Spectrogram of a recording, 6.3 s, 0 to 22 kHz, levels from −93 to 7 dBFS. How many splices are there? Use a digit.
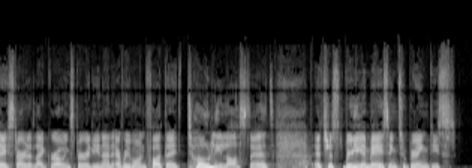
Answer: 1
